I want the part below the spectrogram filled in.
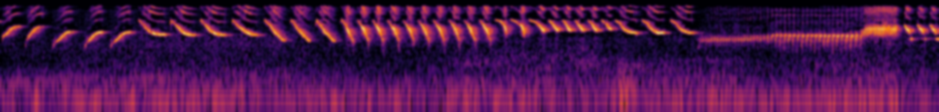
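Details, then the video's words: Training song of a Belgian canary: sweeping whistled notes speed up into rapid, rattling trills, then give way to a flat sustained roll and a short high closing burst. "Canary training song - Belgian canary singing"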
